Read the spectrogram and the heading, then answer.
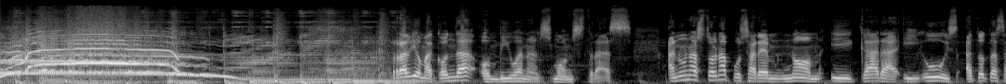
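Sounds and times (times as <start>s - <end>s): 
group of librarian radio presenters in Barcelona howling together: 0.0s - 2.4s
speech: 4.0s - 10.0s.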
